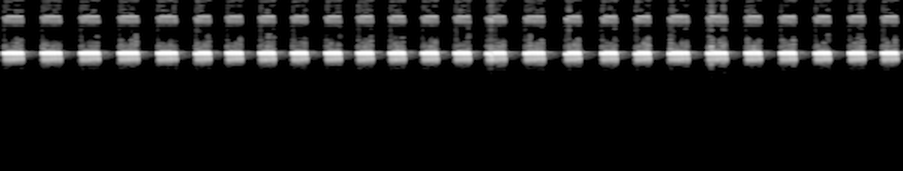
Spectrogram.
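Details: Male cricket chirping steadily: high, pure pulses repeated about four times per second for six seconds, each a short ringing tone with a faint upper overtone, no other sounds.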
